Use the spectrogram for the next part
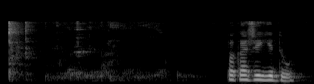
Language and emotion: Russian, neutral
